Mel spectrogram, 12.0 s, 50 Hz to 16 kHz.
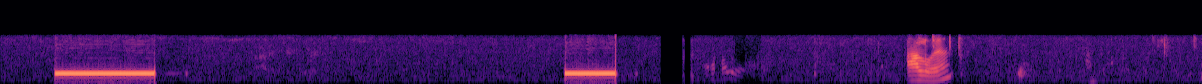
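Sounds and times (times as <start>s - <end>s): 
ringback tone beeps while placing an outgoing telephone call: 0.6s - 1.6s, 5.6s - 6.2s
speech: 9.1s - 9.6s.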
